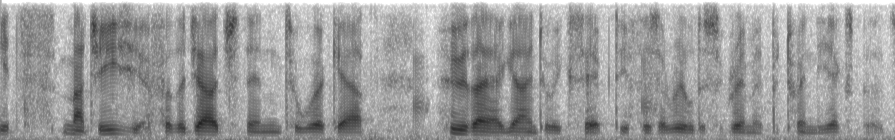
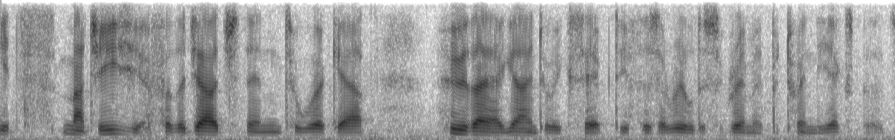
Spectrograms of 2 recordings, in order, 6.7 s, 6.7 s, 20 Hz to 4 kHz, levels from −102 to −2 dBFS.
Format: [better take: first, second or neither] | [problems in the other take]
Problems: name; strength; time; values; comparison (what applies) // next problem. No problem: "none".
second | background sound (Tap); 18 dB below the speech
